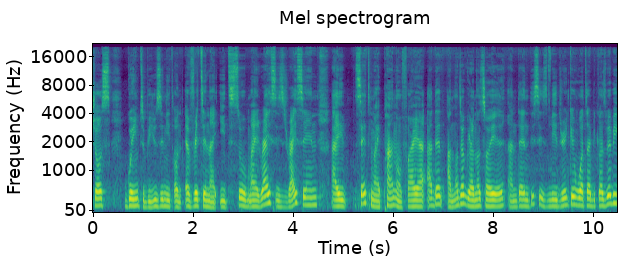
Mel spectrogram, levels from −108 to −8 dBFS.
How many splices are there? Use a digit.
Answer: 0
